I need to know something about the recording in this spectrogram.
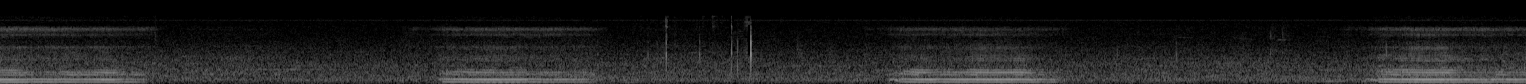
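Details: Sleeping adult man: four steady, humming snores at about 13 breaths a minute, with faint clicks in the background; heavy snoring.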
